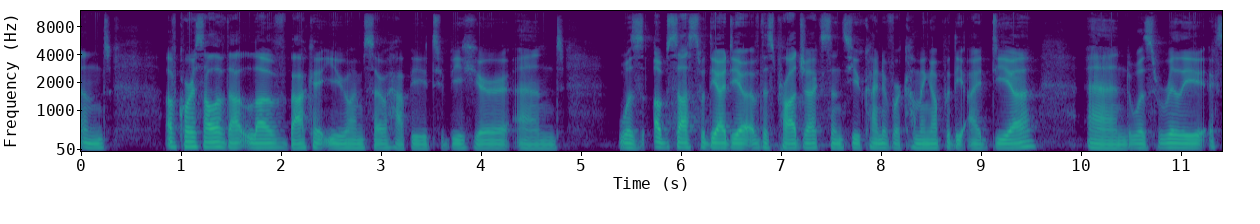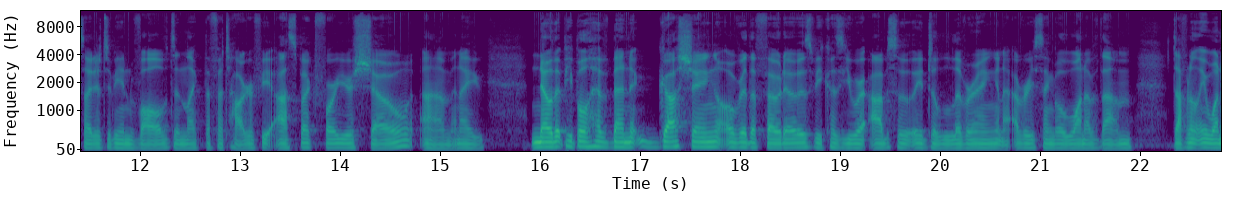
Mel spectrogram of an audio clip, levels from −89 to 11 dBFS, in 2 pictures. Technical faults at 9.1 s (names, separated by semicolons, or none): resampler restarted on every block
